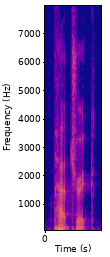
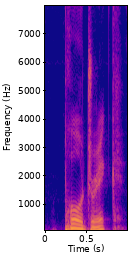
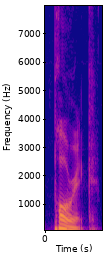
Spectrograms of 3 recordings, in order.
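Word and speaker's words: Padraig: Patrick. Well, you might think that working on the basis that it changes it to something similar, but it's pronounced Podrick or Porrick.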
